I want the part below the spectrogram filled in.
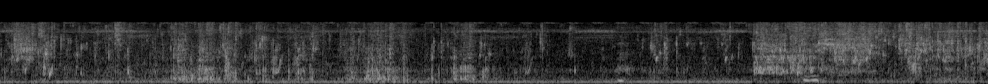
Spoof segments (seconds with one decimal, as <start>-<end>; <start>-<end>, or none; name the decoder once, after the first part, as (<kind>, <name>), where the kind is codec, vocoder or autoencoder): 0.0-9.9 (vocoder, Vocos)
